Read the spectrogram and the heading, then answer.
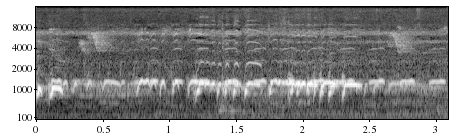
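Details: Zebra dove used as a lure call for trapping: a busy run of rapid, stuttering coos at one steady mid pitch runs through the whole stretch. Faint background hiss underneath.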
